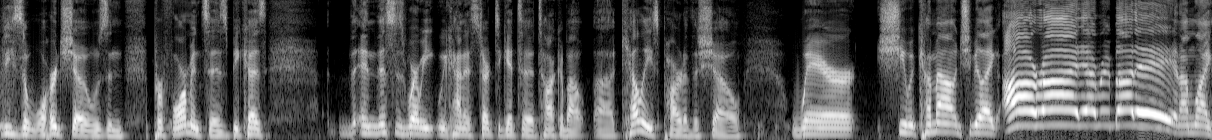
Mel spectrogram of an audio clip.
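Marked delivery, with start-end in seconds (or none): 10.0-11.7 very high, shrill, loud yell. Imitate Kelly coming out for her part of the show, a Kelly yelling impression. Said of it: "why are you yelling".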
